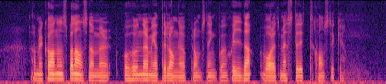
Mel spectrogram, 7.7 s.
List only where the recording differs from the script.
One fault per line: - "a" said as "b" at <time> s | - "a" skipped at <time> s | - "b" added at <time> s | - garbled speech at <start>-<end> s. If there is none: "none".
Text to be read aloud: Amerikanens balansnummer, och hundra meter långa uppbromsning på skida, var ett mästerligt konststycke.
- "en" added at 4.5 s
